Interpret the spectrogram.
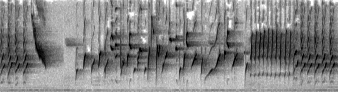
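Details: Two-year-old male European goldfinch, kept as a pet, singing loudly in the mating season to attract females: rich, fast twittering of bright chirps, trills and downslurred notes, a short pause after the first second, steady low hum behind.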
